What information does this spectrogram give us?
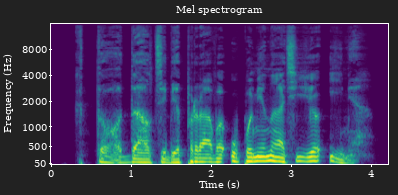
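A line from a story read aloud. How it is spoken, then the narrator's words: Angry hiss, father. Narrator (Russian): прошипел подскочивший отец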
